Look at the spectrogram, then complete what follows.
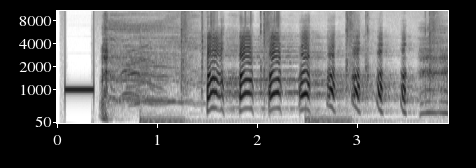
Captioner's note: laughing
